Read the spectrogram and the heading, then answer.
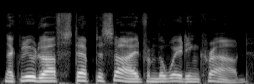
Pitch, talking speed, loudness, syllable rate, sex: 140 Hz, 165 wpm, -16 LUFS, 5.4 syllables/s, male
